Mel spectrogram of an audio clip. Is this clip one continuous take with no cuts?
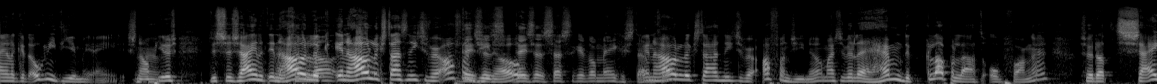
yes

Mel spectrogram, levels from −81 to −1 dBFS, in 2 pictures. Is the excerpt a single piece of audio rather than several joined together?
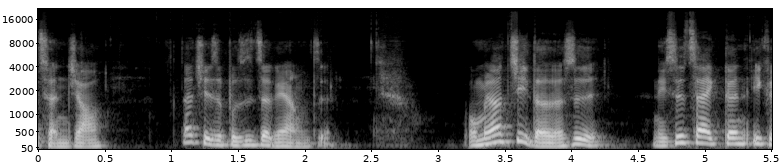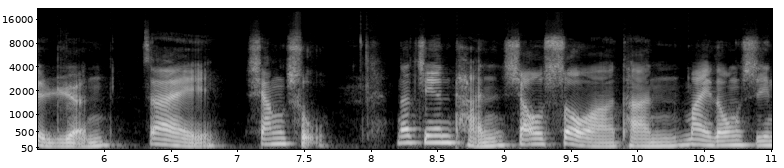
yes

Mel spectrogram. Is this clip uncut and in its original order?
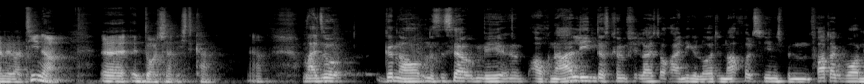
no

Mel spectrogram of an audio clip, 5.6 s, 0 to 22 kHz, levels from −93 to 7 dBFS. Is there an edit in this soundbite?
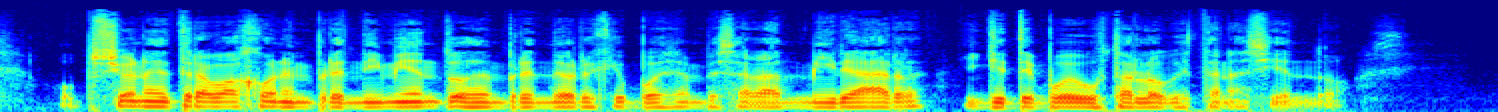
yes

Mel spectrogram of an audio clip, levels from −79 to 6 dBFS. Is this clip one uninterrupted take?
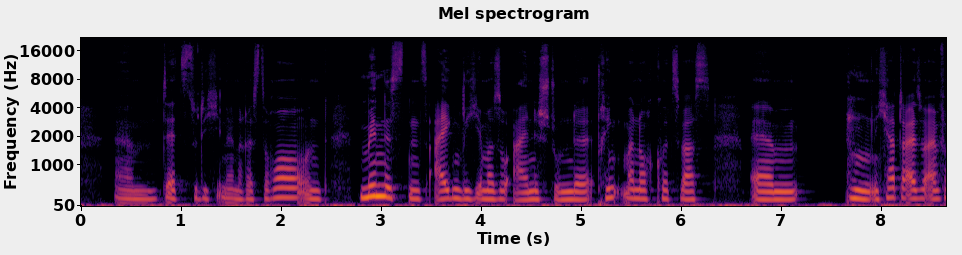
no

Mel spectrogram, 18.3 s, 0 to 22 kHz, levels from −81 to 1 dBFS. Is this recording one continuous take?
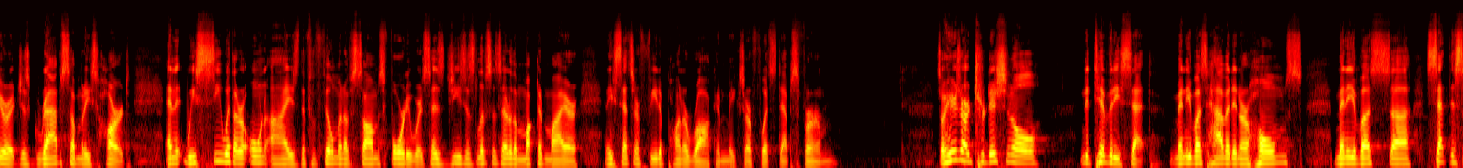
yes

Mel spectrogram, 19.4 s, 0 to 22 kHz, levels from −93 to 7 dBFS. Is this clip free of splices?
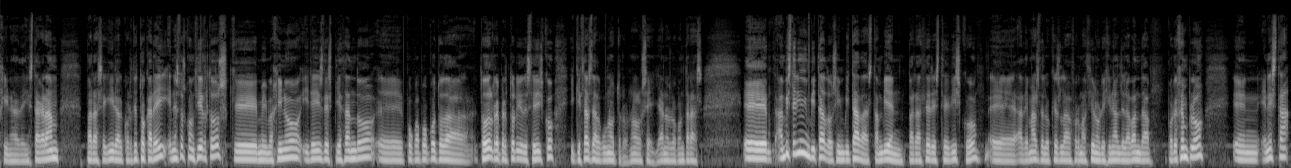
yes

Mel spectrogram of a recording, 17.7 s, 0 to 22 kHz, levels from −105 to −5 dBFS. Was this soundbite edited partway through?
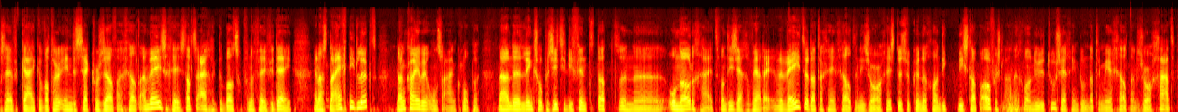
no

